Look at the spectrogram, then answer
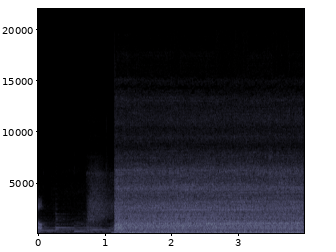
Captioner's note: tractor engine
